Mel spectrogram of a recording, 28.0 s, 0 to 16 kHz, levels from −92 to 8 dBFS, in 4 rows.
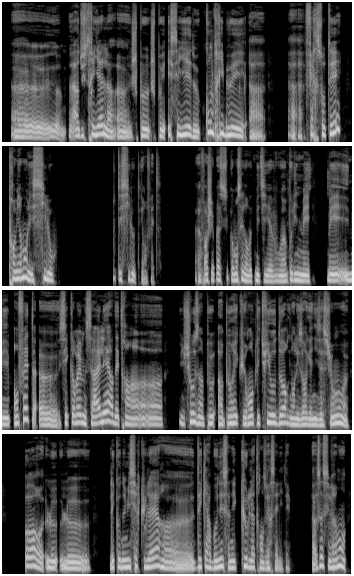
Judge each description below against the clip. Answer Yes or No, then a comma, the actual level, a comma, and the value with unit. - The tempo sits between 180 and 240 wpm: No, average, 170 wpm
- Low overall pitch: No, medium, 175 Hz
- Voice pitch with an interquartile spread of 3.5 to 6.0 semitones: Yes, average, 4.1 semitones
